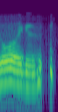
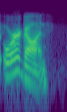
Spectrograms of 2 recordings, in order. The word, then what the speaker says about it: Oregon: And then before I lived in Los Angeles, we used to say Oregon, and I learned how to say Oregon when I lived in L.A. – Yep, I say Oregon. – Yeah, you say it right. Yeah. But Yankees say it Oregon.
